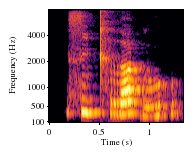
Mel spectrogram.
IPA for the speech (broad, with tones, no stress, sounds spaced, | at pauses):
s i˥˩ ʔ kʰ r a˥˩ k̚ l u˦˥ ʔ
